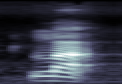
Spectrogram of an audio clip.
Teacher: La juga masih mad asli. Nah, itu membacanya 2 harokat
